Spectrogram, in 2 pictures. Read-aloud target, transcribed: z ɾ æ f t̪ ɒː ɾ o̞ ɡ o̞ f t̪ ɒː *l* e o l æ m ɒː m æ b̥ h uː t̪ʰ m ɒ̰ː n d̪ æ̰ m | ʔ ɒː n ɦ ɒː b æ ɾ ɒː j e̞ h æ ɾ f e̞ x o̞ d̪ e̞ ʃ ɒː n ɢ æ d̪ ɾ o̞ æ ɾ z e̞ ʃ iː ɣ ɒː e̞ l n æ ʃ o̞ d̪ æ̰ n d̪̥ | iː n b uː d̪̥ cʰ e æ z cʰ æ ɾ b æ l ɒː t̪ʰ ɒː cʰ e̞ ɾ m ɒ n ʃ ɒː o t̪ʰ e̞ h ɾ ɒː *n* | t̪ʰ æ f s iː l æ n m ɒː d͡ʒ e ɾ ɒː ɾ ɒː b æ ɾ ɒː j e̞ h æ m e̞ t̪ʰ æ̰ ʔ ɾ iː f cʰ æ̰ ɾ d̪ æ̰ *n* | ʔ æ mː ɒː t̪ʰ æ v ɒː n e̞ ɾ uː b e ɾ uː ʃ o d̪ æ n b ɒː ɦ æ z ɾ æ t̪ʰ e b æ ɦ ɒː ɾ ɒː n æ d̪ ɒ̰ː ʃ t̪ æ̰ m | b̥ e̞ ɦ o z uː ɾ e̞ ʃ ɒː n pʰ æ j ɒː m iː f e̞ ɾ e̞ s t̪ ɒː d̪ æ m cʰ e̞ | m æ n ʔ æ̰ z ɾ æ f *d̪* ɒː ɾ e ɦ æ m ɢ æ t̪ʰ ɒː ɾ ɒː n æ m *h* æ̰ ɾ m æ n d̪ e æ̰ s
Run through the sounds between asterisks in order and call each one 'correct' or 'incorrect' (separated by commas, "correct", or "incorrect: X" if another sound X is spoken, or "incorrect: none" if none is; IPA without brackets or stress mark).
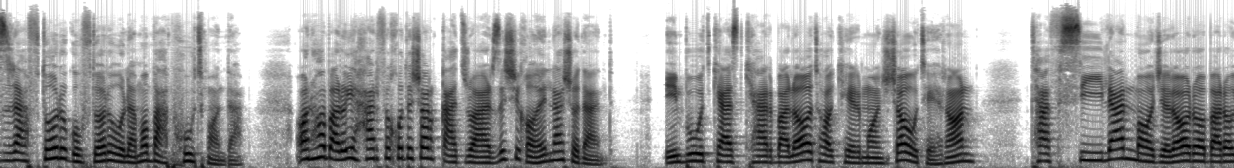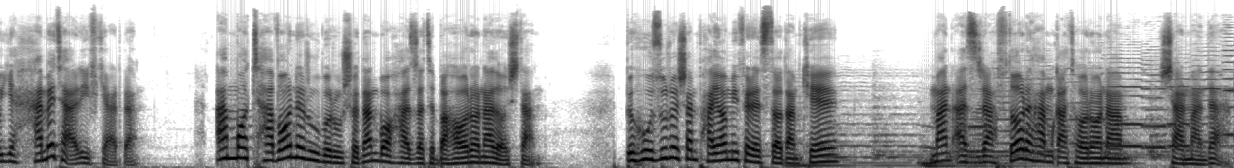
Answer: incorrect: ɾ, correct, incorrect: m, incorrect: t̪, incorrect: ʃ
